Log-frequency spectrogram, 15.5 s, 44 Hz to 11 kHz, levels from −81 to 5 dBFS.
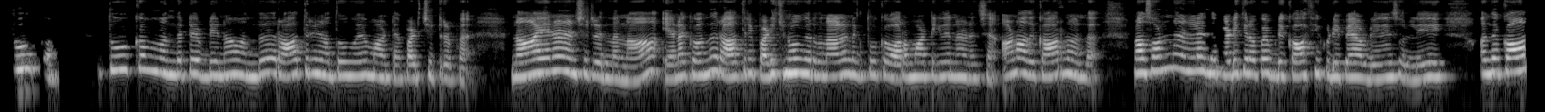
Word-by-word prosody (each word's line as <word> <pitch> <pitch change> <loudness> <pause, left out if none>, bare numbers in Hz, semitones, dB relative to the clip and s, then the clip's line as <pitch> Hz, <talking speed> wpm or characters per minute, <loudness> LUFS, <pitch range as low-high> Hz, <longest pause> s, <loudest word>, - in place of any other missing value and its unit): தூக்கம், 370 +1 -1 0.5
தூக்கம் 355 0 0
வந்துட்டு 280 0 0
எப்பிடின்னா 270 +1 -2
வந்து 260 +3 -1 0.2
ராத்திரி 285 +4 +1
நான் 265 -2 -3
தூங்கவே 265 +1 -2
மாட்டேன். 235 -2 -5
படிச்சுட்டிருப்பேன். 230 -3 -5 0.5
நான் 280 +4 +7
என்ன 330 +2 +1
நெனச்சிட்ருந்தேன்னா 245 -9 -2 0.3
எனக்கு 255 +3 -3
வந்து 285 +5 0
ராத்திரி 255 +5 +2
படிக்கனுங்குறதுனால 285 -1 +3
எனக்கு 270 -1 -4
தூக்கம் 265 -3 -2
வரமாட்டேங்குதுன்னு 255 +1 -2
நெனச்சேன். 230 -1 -8
ஆனா 285 +4 0
அதுக்காரணம் 270 +2 0
இல்ல. 225 -2 -5 0.4
நான் 305 +1 +6
சொன்னேன்ல்ல! 340 -1 0
இந்த 300 -1 +1
படிக்கிறப்ப 290 +2 0
இப்பிடி 265 -2 -3
காஃபி 265 +3 +2
குடிப்பேன் 250 -1 -1
அப்பிடின்னு 235 +1 -4
சொல்லி. 225 +2 -6 0.6
அந்த 310 +1 +3
காஃபி 335 +3 +9
265 Hz, 135 wpm, -23 LUFS, 250-300 Hz, 0.6 s, காஃபி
